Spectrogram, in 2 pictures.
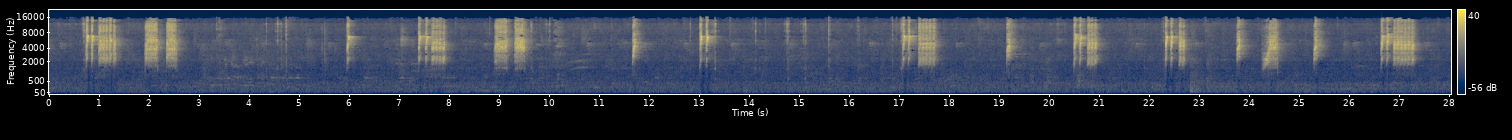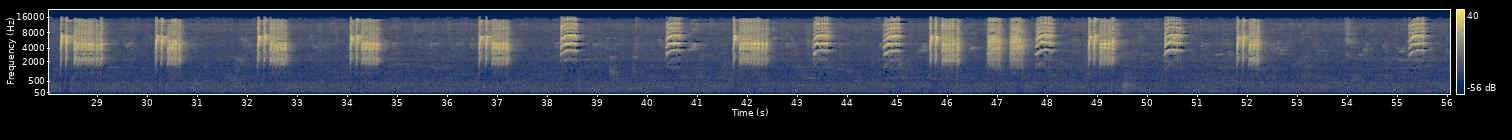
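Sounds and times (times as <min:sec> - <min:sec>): bird singing harsh and whistled notes: 0:00.7 - 0:02.7, 0:08.9 - 0:09.7, 0:34.0 - 0:34.8, 0:36.6 - 0:37.4, 0:38.2 - 0:38.8, 0:40.4 - 0:41.0, 0:41.7 - 0:42.5, 0:43.3 - 0:43.8, 0:44.7 - 0:48.2, 0:48.8 - 0:49.5, 0:50.3 - 0:52.8, 0:55.1 - 0:55.8.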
